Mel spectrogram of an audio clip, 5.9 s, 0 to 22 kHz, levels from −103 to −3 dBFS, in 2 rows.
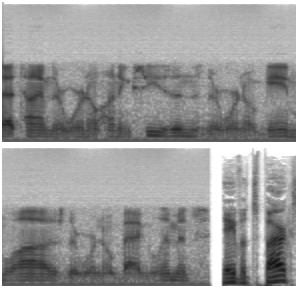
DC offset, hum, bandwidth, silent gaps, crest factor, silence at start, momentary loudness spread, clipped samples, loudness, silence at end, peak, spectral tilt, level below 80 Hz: under 0.1%; 60 Hz at -40 dBFS; over 20 kHz; 5.02-5.13 s; 22 dB; 0 s; 10 LU; under 0.1%; -23 LUFS; 0 s; 0 dBFS; -5.5 dB/octave; -40 dBFS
